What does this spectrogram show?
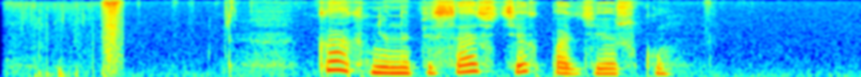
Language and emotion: Russian, positive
